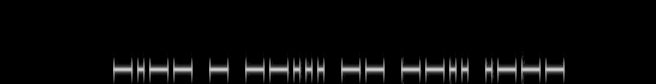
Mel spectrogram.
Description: Morse code, heard as a keyed tone, about 20 wpm, 700 Hz. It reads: YT7MZJ
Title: DXCC-100 Call Signs - 6 Characters - 20wpm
